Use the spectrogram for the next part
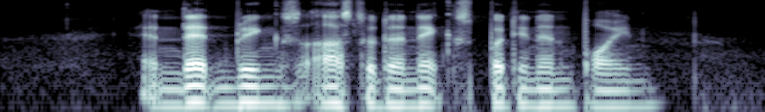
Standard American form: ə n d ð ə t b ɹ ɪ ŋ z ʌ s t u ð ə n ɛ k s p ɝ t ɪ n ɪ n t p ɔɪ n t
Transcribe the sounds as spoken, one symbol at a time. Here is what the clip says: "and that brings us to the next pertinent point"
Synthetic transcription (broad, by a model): ə n d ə t b ɹ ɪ ŋ s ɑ s t u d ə n ɛ k s p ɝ t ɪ n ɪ n p ɔɪ n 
